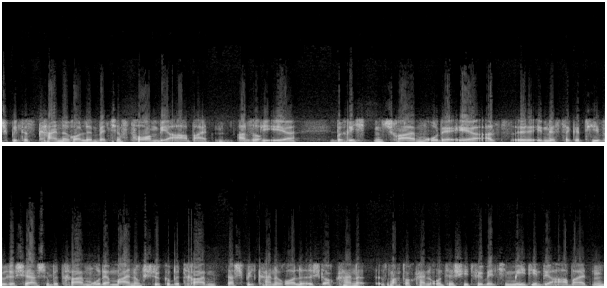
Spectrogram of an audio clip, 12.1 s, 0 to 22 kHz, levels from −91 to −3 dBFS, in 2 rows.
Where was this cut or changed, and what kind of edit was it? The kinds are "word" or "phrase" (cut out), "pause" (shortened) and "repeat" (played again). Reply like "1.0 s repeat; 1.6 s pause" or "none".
2.6 s phrase; 3.3 s word; 9.2 s word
